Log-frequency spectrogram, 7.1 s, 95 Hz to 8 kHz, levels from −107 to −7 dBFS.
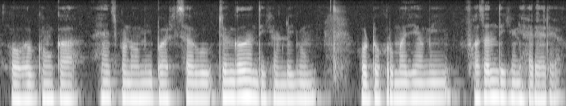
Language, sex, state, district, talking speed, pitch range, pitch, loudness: Hindi, male, Uttarakhand, Tehri Garhwal, 160 wpm, 125-130 Hz, 130 Hz, -17 LUFS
